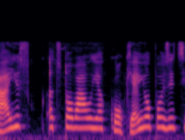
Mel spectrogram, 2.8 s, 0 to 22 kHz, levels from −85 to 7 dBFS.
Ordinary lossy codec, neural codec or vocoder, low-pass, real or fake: AAC, 96 kbps; none; 7.2 kHz; real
